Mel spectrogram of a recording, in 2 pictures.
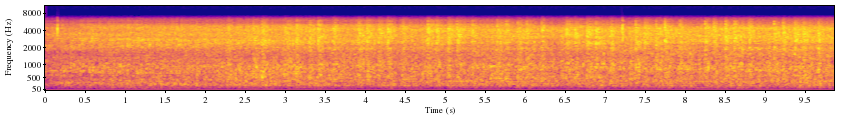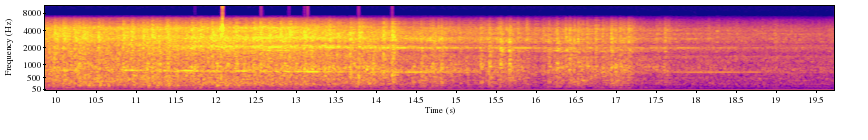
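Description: Taiwan Railway passenger express passing at speed below, a steady rumble of wheels clattering over the rails that swells to its loudest about two-thirds through and then fades away. A thin wheel squeal sounds midway.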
